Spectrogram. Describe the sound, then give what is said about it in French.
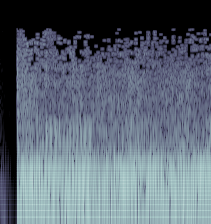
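A motorcycle engine starts abruptly and runs loudly and steadily, with a rough rising drone that swells slightly as if revving, set against the busy, crowded streets of Nairobi, Kenya. “Il est pratiquement impossible de repérer une femme au guidon de Bouddha Bouddha ou autre moto qui sillonne les rues encombrées de Nairobi.”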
